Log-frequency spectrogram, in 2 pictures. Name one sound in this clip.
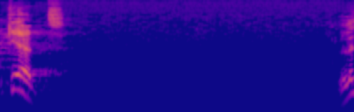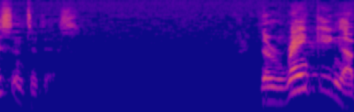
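A man speaks slowly and formally through a microphone and loudspeakers in a large echoing hall.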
